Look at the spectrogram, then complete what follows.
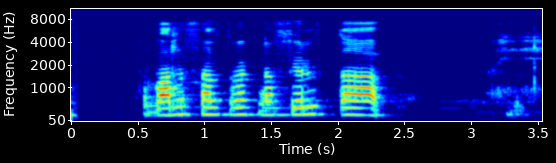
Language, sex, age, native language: Icelandic, male, 18-19, Icelandic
